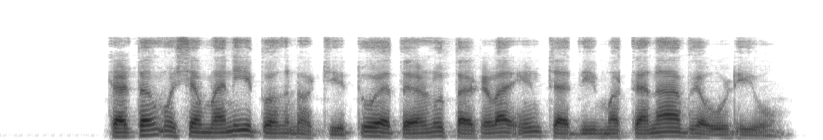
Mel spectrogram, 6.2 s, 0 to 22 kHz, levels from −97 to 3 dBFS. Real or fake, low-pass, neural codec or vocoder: fake; 7.2 kHz; codec, 16 kHz, 1 kbps, FunCodec, trained on LibriTTS, 50 frames a second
